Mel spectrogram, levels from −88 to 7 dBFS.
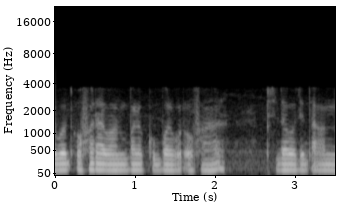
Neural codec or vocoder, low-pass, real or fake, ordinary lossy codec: none; 3.6 kHz; real; none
